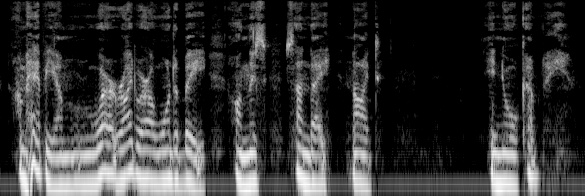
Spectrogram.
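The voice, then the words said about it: Gravelly whispered voice. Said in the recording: “Gravelly Gut Voice ... I'm whispering,”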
